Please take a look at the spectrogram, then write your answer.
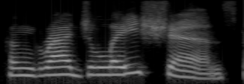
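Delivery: congratulations with J, con-gra-JU-lations; J sound. Shown as a demonstration. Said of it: "bunyi J". (congratulations dengan bunyi J)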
